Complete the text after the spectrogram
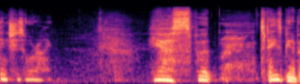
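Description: Another middle-aged woman answers in a low voice nearby.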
